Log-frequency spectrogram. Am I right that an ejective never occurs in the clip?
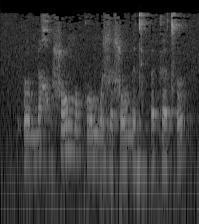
no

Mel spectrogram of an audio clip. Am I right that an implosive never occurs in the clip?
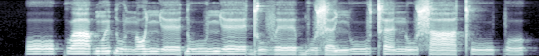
no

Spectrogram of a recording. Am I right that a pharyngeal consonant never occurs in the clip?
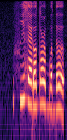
no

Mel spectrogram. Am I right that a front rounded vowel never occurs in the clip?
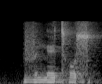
yes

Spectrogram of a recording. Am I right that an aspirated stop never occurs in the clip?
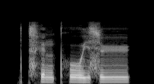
no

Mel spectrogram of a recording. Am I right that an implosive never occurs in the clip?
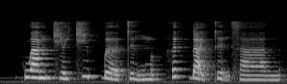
no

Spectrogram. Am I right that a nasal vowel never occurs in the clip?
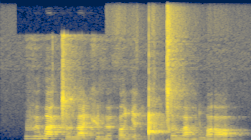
yes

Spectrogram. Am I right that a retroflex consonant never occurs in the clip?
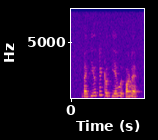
no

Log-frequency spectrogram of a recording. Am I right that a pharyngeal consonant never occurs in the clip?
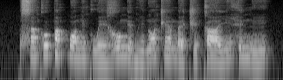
yes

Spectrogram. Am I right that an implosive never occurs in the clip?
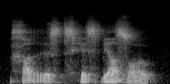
no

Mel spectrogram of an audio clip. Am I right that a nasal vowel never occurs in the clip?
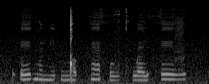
no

